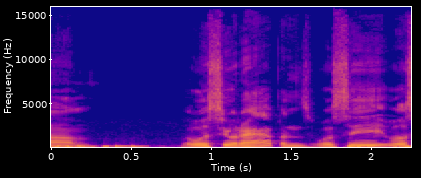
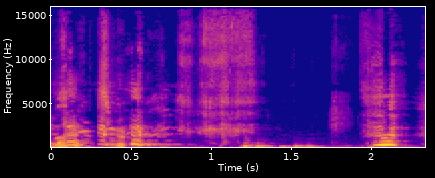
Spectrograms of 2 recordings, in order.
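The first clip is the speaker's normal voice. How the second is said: repeats the joke high, slow, through laughter; cracking up while echoing the phrase; laughing; 7 dB louder, much slower than usual. Real, not acted. Co-host laughing at his friend's joke, cracks up mid-word.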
